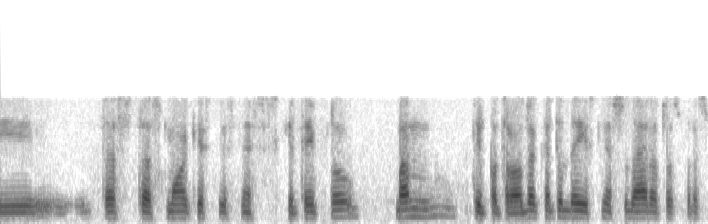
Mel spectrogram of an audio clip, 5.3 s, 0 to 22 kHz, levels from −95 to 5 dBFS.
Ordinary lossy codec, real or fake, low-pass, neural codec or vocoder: AAC, 32 kbps; real; 3.6 kHz; none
